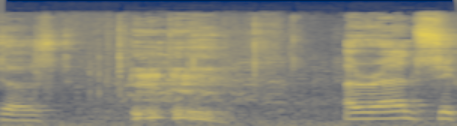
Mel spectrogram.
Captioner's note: clears throat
